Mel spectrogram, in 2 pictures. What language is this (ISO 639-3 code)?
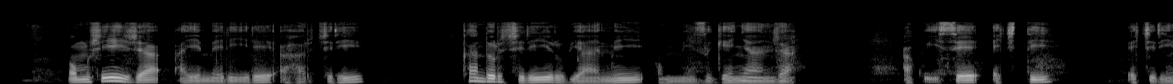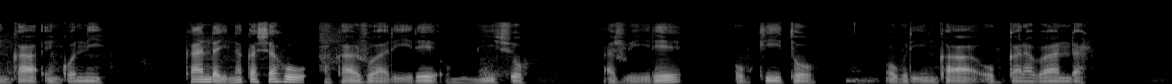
nyn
